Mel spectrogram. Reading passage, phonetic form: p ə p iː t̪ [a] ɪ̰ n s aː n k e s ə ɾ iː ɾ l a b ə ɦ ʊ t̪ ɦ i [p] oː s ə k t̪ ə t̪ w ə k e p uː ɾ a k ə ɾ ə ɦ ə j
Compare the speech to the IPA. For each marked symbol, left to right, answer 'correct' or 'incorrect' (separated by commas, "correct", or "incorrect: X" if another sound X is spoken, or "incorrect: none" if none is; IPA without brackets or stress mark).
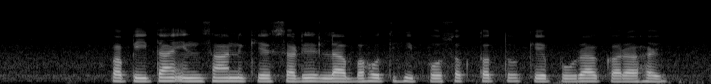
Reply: correct, correct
